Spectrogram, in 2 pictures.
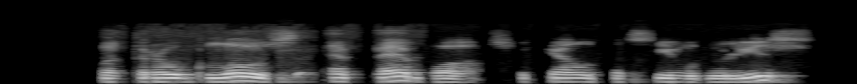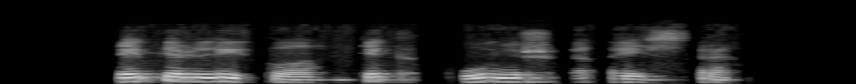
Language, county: Lithuanian, Utena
